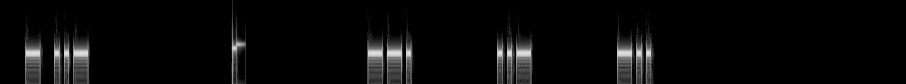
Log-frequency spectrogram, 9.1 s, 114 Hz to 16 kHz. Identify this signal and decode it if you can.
Morse code, heard as a keyed tone, about 25 wpm, spaced as for 11 wpm, 700 Hz. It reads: TU GUD
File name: Top 20 QSO Elements - 6x Character Spacing - 25wpm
